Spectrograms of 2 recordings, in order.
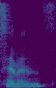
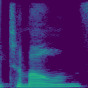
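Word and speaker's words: Timmins: Is it Timmons? Is that how you say it? Timmons? Yeah, I always wondered. I'm pretty sure it's Timmons. I always want to say Timones, like Timon and Pumbaa. But there's 2 M's there.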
